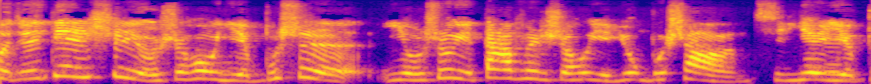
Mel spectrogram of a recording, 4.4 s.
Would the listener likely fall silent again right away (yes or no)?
yes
